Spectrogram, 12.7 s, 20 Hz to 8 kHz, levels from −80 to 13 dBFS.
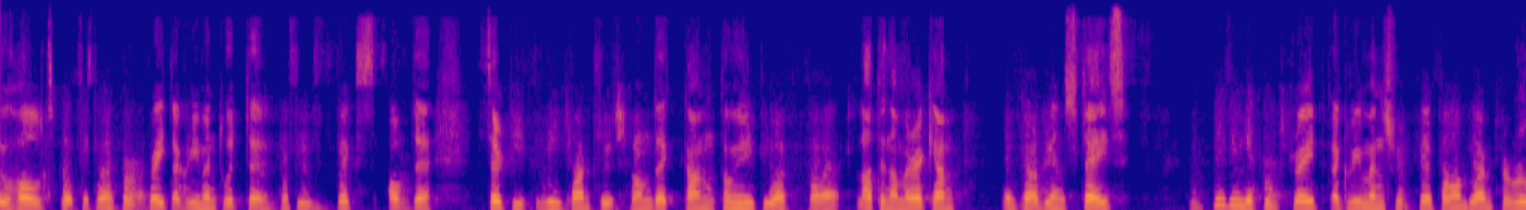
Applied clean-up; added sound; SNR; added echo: neural mask model DeepFilterNet 3.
